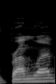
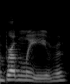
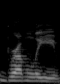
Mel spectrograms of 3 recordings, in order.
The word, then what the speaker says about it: Brumleve: say your last name it's close so brumleave so i i've heard all the different pronunciations throughout the years but bruh blyth brom leave like you're leaving a party leaving the party uh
